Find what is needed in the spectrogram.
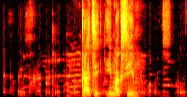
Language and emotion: Russian, positive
